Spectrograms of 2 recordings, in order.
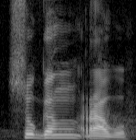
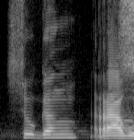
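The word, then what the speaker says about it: Sugeng rawuh: So let's say, or let's pronounce it together, Sugeng Rawu. 1, 2, 3. Let's pronounce it together. Sugeng Rawu.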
